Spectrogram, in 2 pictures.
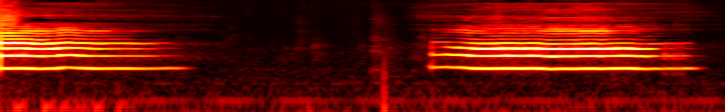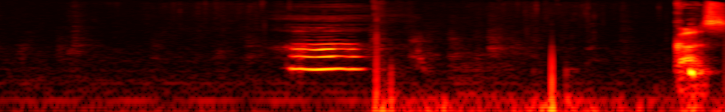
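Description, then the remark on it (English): Misbehaving pet dogs howl in three drawn-out, steady, high-pitched cries, the middle one loudest and longest and the last a brief whimpering note, followed by soft shuffling and clatter. “We're trying this conversation from a separate room because our dogs are being complete...”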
